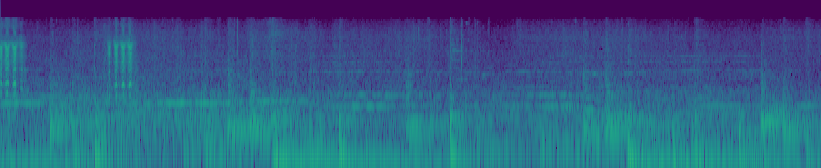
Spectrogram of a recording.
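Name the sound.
goat bleating in The Witcher video game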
